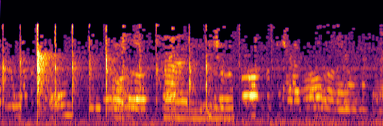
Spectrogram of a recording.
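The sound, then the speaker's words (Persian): Children clap for themselves after reciting verses in a group lesson. Quick, uneven claps run through the whole clip beneath children's voices. “خودت رو تشویق کنید، انقدر خوبی.”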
